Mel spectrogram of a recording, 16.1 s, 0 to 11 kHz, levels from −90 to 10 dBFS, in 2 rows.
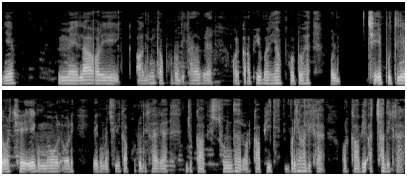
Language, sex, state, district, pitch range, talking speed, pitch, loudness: Hindi, male, Jharkhand, Jamtara, 110-120 Hz, 165 wpm, 115 Hz, -20 LUFS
